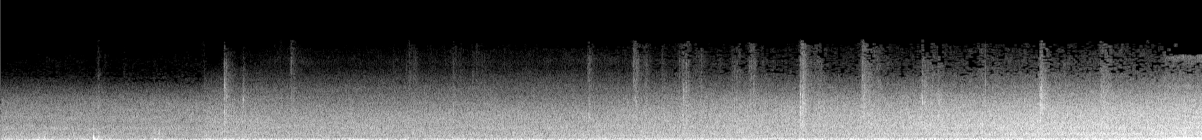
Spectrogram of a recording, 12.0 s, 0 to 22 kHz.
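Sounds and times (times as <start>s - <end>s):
waterfall rushing: 4.3s - 12.0s.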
